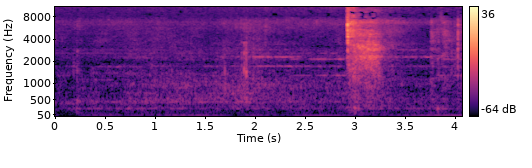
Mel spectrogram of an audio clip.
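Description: A man drinking from a plastic shaker cup, with faint swallowing sounds, then a brief breathy sound about three seconds in as the drink ends.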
